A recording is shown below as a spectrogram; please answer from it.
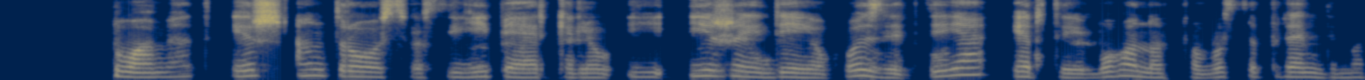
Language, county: Lithuanian, Telšiai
